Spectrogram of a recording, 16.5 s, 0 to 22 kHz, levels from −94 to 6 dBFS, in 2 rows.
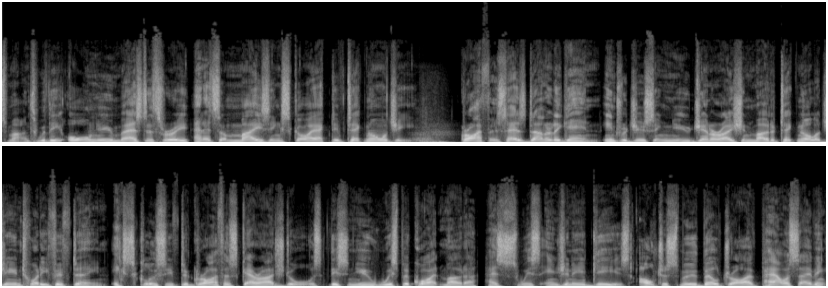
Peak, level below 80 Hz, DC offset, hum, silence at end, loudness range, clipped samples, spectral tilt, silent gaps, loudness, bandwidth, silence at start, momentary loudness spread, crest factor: -4 dBFS; -54 dBFS; under 0.1%; none; 0 s; 1 LU; under 0.1%; -4 dB/octave; 13.00-13.06 s; -21 LUFS; 17 kHz; 0 s; 5 LU; 18 dB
